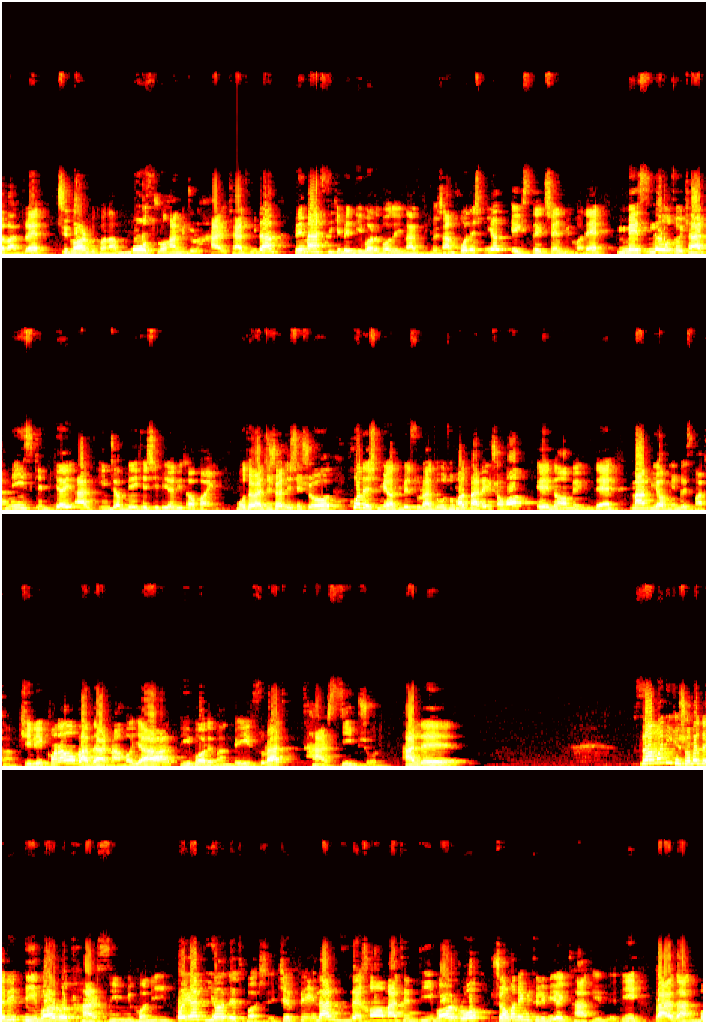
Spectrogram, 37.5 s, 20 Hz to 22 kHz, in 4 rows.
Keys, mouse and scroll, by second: 22.3-22.9 scroll down 1, 22.9 middle click, 23.6-24.5 scroll up 1, 31.5 click, 32.3-33.7 scroll up 1.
